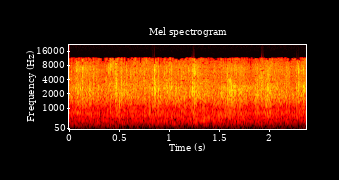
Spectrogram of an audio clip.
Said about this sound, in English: that deserves a hand clap.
